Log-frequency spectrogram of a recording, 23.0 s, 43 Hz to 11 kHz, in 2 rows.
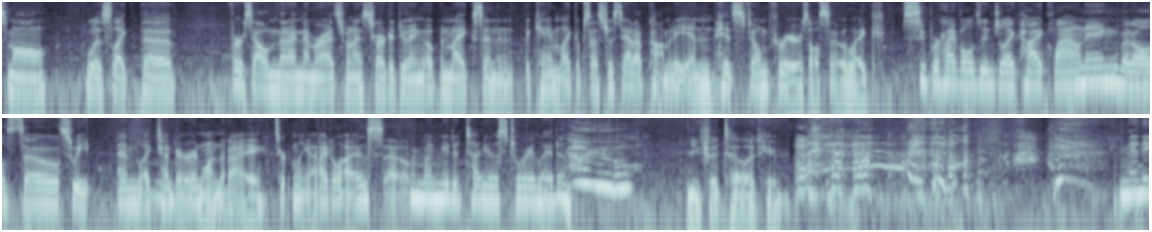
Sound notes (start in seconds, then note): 17.1 Hannah gasps; 19.4 Gillian laughs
